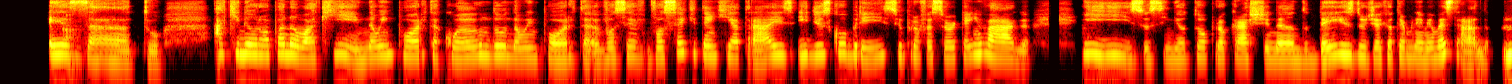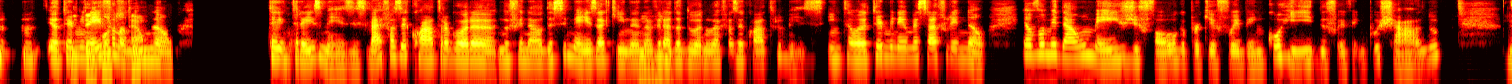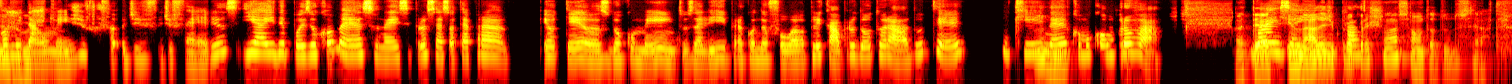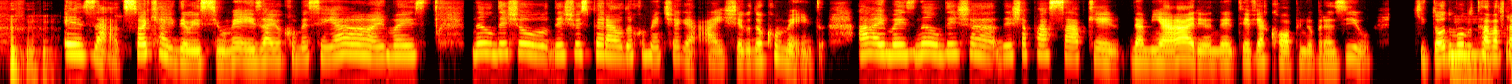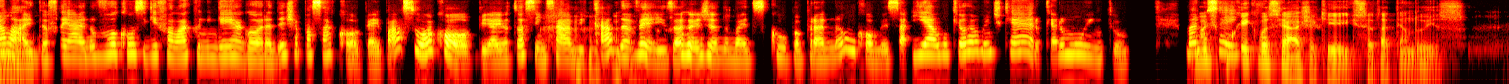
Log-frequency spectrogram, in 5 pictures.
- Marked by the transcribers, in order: throat clearing; chuckle; lip smack; chuckle
- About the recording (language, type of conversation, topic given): Portuguese, advice, Como você lida com a procrastinação frequente em tarefas importantes?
